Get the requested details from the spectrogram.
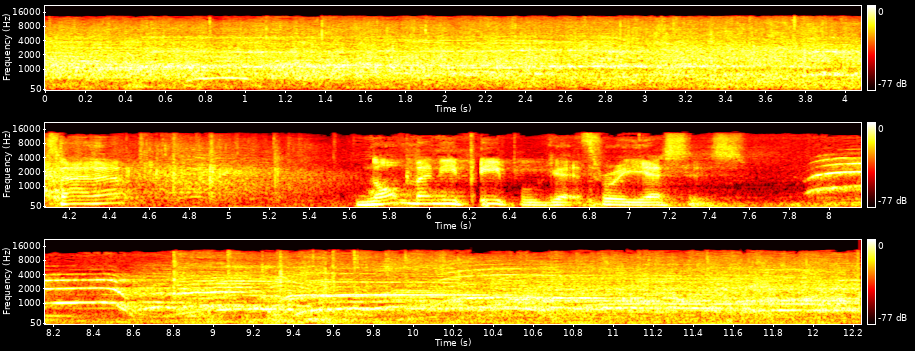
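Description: A large audience cheers and applauds loudly.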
